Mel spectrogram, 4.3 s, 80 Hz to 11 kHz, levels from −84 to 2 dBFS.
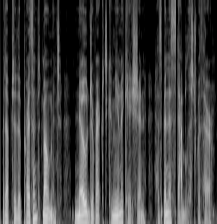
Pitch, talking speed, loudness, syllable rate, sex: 110 Hz, 195 wpm, -22 LUFS, 6.4 syllables/s, male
